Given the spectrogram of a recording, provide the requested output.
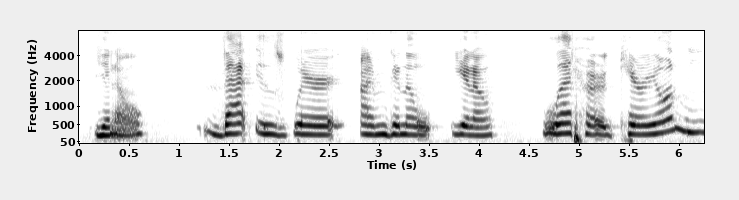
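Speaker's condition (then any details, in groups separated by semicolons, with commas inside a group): Cerebral palsy; wheelchair user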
